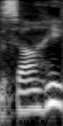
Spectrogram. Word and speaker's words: Asahi: I think it's pronounced Asahi, but I'm not certain. Yeah. It's Asahi. Okay. And I mean, so I'd say Asahi. But Asahi sounds not sure. That sounds right. Yeah, I'll go with that.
